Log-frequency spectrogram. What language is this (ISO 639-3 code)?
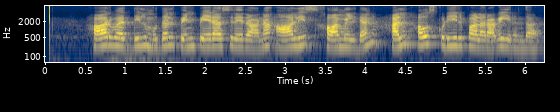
tam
